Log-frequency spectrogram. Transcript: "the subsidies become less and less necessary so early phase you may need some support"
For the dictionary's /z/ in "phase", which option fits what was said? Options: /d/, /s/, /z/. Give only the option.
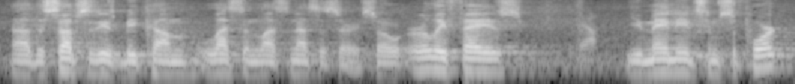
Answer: /z/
